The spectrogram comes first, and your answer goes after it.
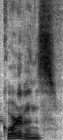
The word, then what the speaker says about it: Cordovan: Then I find out that they're Cordovans, C-O-R-D-O-V-A-N, and it's pronounced Cordovan.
